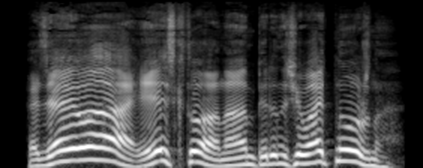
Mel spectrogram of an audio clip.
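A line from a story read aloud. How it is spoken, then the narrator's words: Loud carrying shout. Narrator (Russian): крикнул, и его голос разнесся по всей улице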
